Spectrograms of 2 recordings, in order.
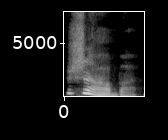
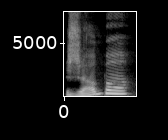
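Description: First: The stress is on the first syllable. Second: The stress is on the second syllable. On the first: "Перший" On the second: "чи другий"

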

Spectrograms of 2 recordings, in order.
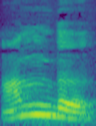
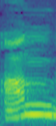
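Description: First: The final consonant sounds like a d. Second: The final consonant sounds like a t. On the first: The speaker calls it wrong. "ਇਸ ਤਰ੍ਹਾਂ ਦੱਦੇ ਨਹੀਂ ਬੋਲਨੇ" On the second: The speaker calls it right. "ਤਦੇ ਉਚਾਰਨ ਕਰਨੇ ਐ"

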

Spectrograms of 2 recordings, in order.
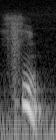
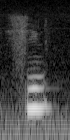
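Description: First: The tone falls sharply. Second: The tone is high and level. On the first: The speaker calls it right. "风、雅、颂、赋、比、兴" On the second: The speaker calls it wrong. "不要念成了"

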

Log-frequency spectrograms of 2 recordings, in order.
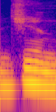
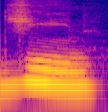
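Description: First: The vowel is short, like in 'gin'. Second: The vowel is long, like in 'gene'. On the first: The speaker calls it right. "It's closer to jin, the drink" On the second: The speaker calls it wrong. "than jin, the DNA"

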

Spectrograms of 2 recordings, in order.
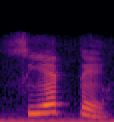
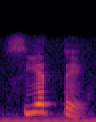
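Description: Both takes have the same delivery.

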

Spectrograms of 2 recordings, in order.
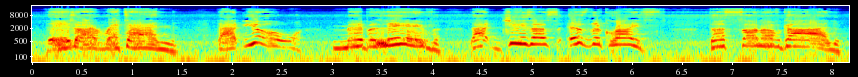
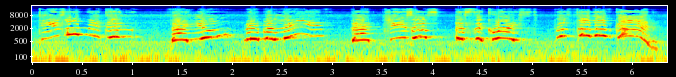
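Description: First: It is said in a growly lion voice. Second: It is said in a squeaky mouse voice.

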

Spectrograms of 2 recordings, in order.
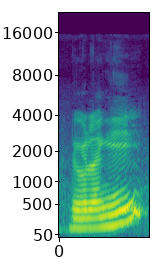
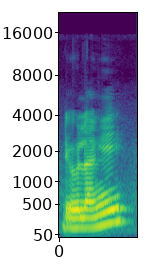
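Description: No difference in how they are said.

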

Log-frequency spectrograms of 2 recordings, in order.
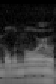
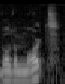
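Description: First: The final T is soft, barely pronounced. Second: The final T is pronounced clearly and hard. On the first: "saying Voldemort with a soft T" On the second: "Some people put a hard T at the end"

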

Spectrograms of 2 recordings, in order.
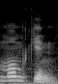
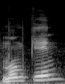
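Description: First: It is said plainly, as a statement. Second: It is said louder, with a questioning tune. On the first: Stating that something is possible. "আর যদি বলি নর্মালি সম্ভব" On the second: Asking whether something is possible. "কাউকে যদি আমরা প্রশ্ন আকারে করি তাহলে একটু জোরে সুরে করতে হবে"

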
